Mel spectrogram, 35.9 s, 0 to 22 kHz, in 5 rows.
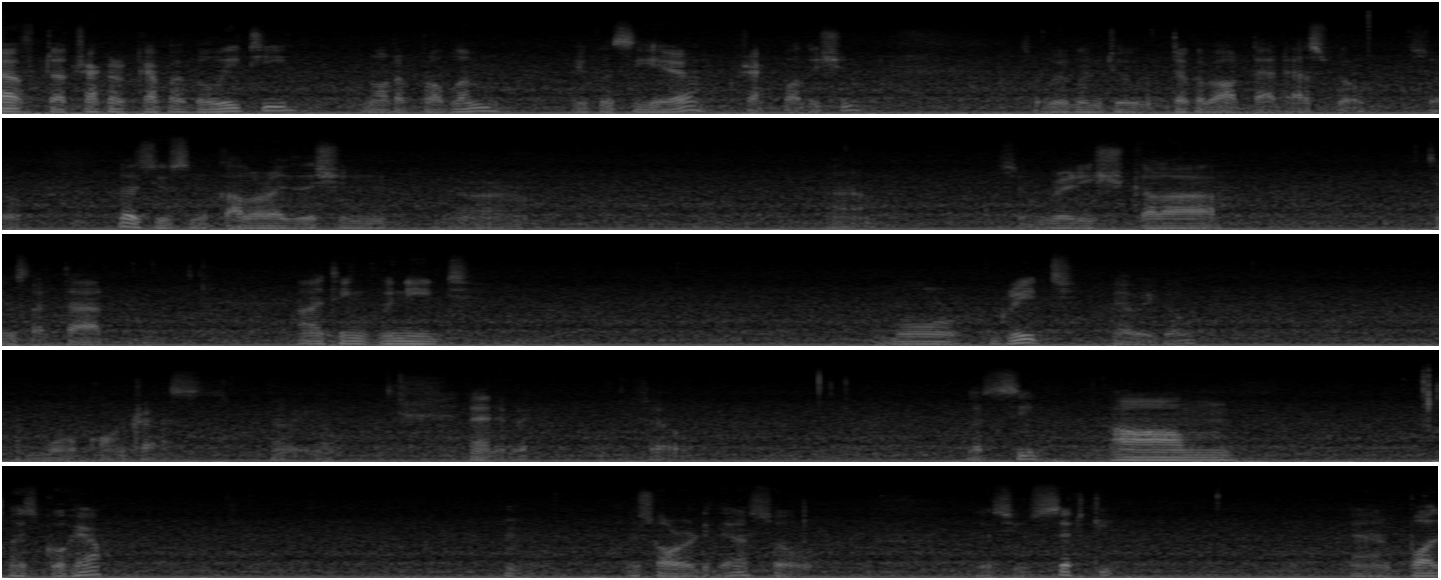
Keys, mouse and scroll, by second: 0.2-1.3 scroll up 2, 0.4 middle click, 3.9 scroll up 2, 4.2 click, 7.0 click, 7.9-14.5 drag, 15.0 click, 16.0 click, 17.7-19.5 drag, 20.6-22.9 drag, 29.9-31.7 drag, 33.1 right click, 34.0 click.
